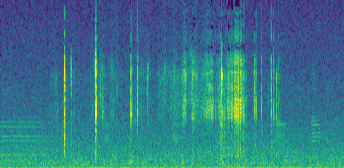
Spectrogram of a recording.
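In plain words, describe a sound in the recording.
A cat's paws knock and scratch on a hard surface close by.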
